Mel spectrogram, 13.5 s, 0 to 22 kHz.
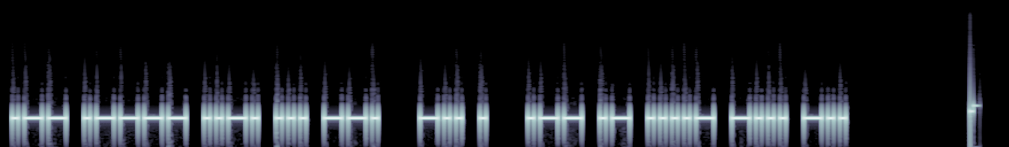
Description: Morse code, heard as a keyed tone, about 15 wpm, 700 Hz. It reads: W1FSG DE WA4BD
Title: USA Callsign DE Callsign - 5 Characters - 15wpm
